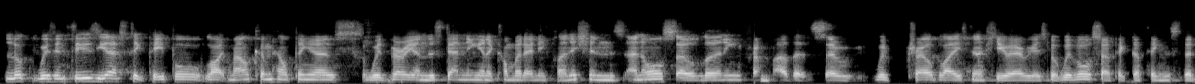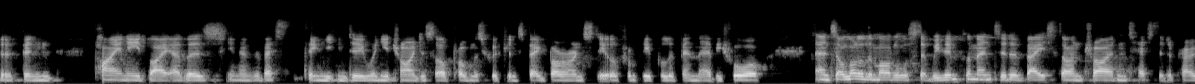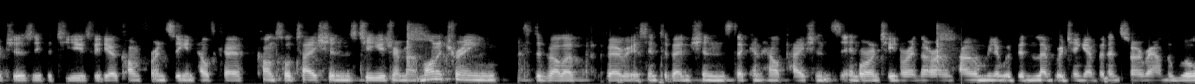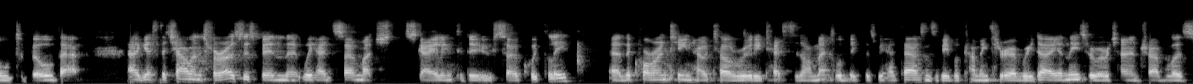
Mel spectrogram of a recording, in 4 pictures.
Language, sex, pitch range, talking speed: English, male, 95-110 Hz, 200 wpm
